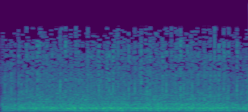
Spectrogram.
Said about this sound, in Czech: I zaista bila bi šteta kada se u ovom starom, ali funkcionalnom mlinu ne bi više čuo jedinstveni zvuk kamena kojeg pokreće voda, odnosno kada bi nestalo svjedočanstvo o životu i radu prije stotinja godina u ovom dijelu Bosne i Hercegovine.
